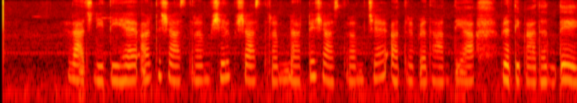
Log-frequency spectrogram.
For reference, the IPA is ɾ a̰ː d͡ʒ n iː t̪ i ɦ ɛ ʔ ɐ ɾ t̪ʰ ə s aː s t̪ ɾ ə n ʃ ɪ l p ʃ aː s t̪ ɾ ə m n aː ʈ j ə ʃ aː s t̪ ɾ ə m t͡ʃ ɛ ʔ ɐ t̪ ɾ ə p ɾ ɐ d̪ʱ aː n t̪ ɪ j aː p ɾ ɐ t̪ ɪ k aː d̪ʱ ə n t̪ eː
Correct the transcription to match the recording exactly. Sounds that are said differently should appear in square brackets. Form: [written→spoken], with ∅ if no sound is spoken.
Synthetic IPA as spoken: ɾ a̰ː d͡ʒ n iː t̪ i ɦ ɛ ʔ ɐ ɾ t̪ʰ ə [s→ʃ] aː s t̪ ɾ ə [n→m] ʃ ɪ l p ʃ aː s t̪ ɾ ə m n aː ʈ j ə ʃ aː s t̪ ɾ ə m t͡ʃ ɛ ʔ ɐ t̪ ɾ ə p ɾ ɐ d̪ʱ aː n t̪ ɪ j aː p ɾ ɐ t̪ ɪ [k→p] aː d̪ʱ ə n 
